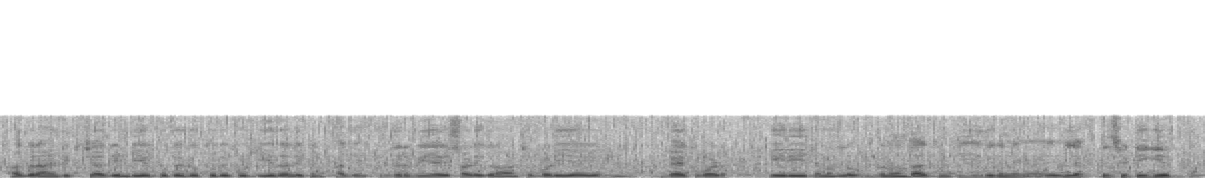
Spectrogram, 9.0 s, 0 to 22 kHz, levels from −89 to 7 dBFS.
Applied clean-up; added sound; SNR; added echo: none; Stream; 15 dB; reverberation time 2.7 s.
